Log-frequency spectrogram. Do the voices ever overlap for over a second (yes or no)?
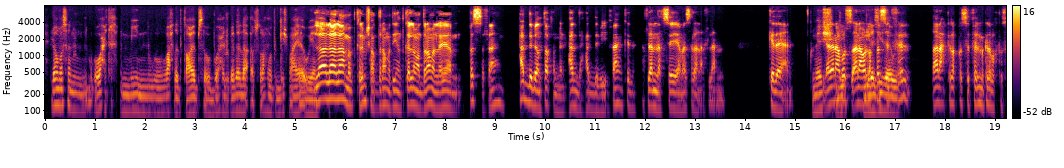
yes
